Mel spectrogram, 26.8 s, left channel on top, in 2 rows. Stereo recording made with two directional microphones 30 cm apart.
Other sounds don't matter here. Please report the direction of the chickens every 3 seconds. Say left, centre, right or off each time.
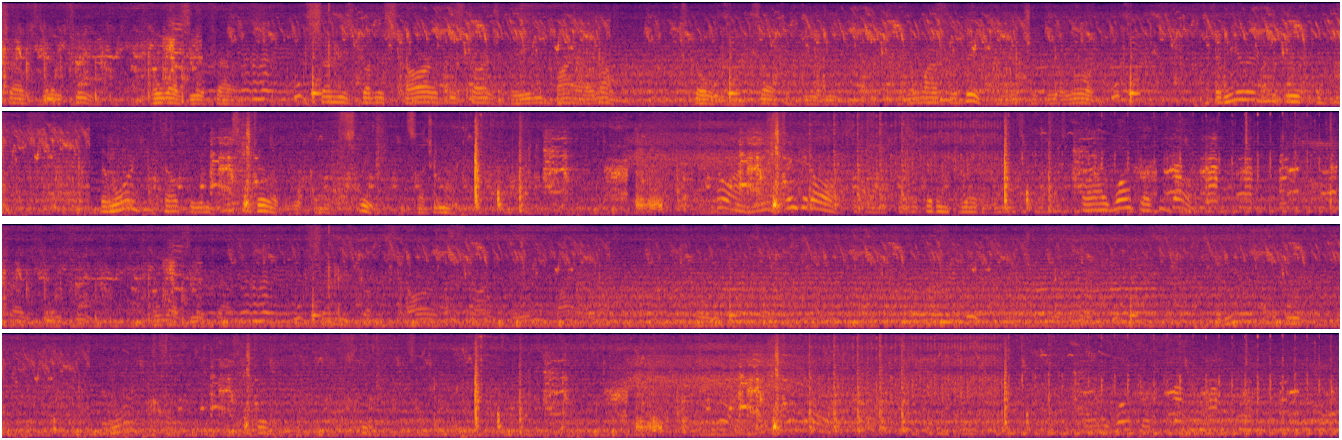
left, left, left, left, left, left, centre, left, left.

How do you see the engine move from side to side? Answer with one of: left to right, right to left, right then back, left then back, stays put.
stays put.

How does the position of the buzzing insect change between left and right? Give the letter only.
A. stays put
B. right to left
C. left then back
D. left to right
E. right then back
D.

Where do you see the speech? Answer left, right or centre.
left.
